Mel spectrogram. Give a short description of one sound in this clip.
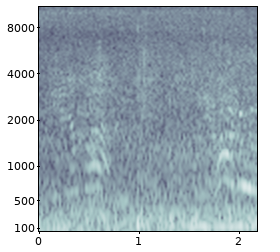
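A football is kicked with a thump.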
